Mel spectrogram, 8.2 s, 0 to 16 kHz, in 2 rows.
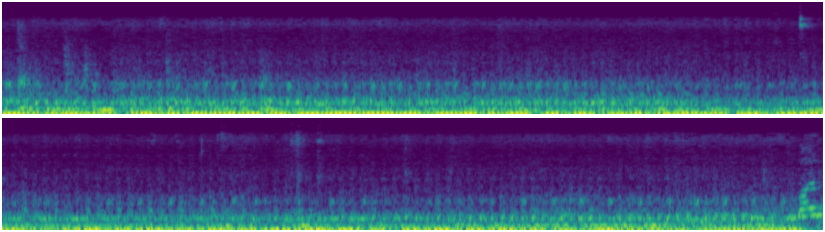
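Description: Steady low engine drone of an Erkunt Bereket 60E tractor, a 60 hp machine, heard from inside the cab, loud and continuous with a constant rumble throughout.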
